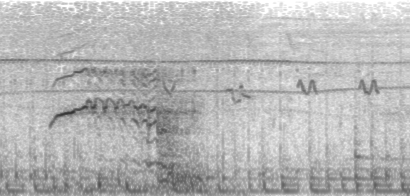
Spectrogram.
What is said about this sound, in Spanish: Se movía de un lado a otro relinchando hasta que cayó rendido.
